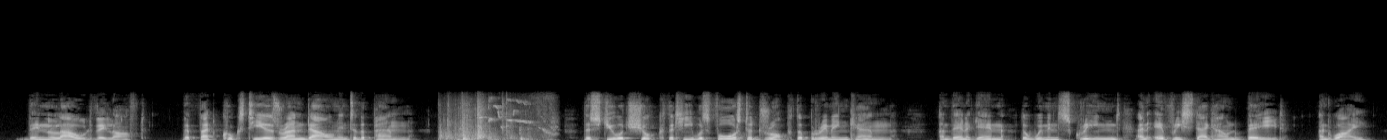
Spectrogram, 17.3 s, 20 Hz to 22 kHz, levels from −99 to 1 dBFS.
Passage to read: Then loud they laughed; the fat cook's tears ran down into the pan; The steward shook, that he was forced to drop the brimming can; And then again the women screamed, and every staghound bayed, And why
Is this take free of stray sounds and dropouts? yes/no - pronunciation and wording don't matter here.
no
